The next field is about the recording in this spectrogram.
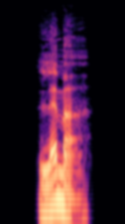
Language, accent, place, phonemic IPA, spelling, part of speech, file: German, Germany, Berlin, /ˈlɛmɐ/, Lämmer, noun, De-Lämmer.ogg
- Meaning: nominative/accusative/genitive plural of Lamm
